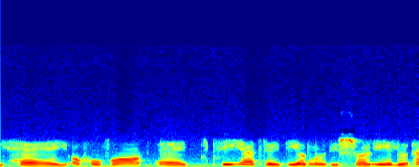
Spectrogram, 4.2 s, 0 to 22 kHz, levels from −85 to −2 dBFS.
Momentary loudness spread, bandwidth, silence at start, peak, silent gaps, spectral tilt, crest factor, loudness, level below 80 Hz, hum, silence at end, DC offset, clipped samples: 4 LU; 4.3 kHz; 0 s; -2 dBFS; none; -6.5 dB/octave; 14 dB; -17 LUFS; -40 dBFS; 50 Hz at -55 dBFS; 0 s; under 0.1%; under 0.1%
